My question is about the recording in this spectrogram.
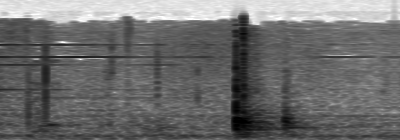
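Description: Mobile phone ringtone, its steady tones dying away just after the start as the phone is picked up; a short vocal sound about a second in, then quiet room noise.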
